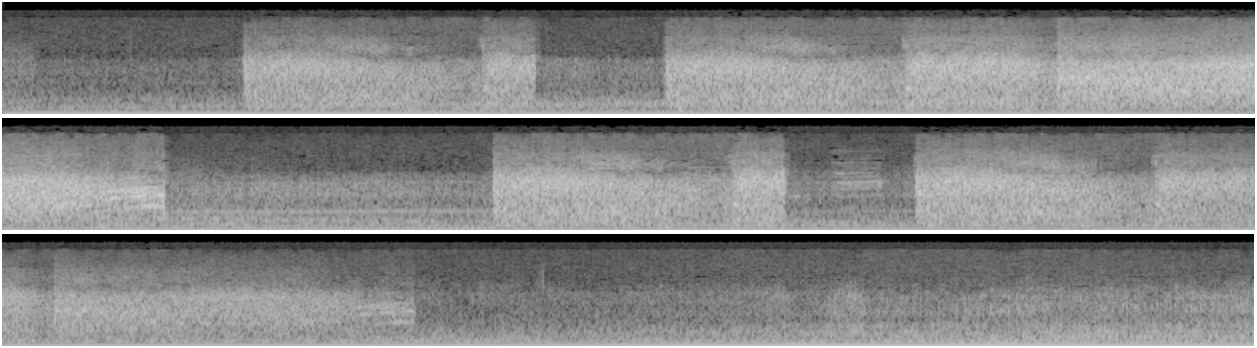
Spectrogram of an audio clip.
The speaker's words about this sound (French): L'avion envoie des rafales de mitraillettes.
